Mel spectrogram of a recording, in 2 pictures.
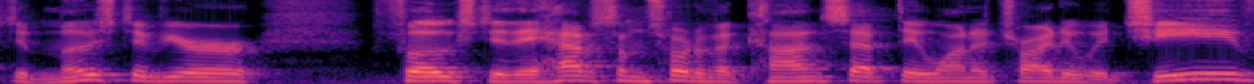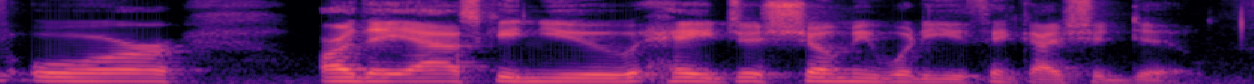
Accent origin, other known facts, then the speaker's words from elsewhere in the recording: Denmark; now in Virginia, United States; I'm originally from Denmark.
